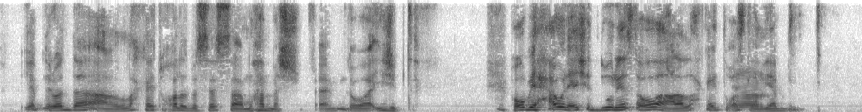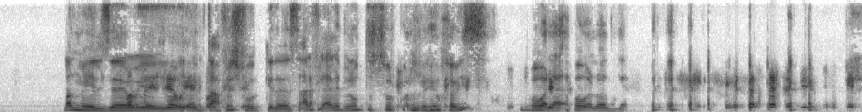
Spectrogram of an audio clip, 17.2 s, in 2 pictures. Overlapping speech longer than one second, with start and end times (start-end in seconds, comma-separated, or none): 9.8-11.2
